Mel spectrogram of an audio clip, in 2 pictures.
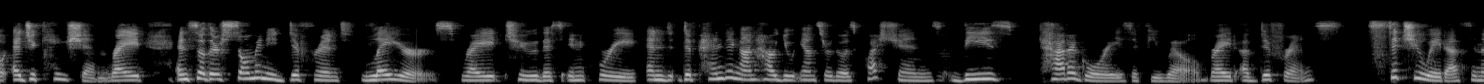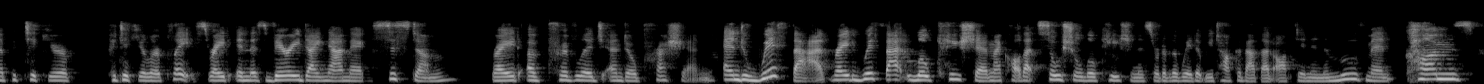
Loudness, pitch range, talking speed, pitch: -26 LUFS, 175-220 Hz, 150 wpm, 195 Hz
